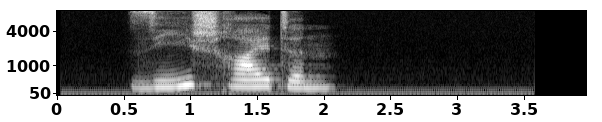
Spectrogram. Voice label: "sie schreiten", German; verbs present tense irregular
